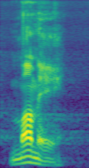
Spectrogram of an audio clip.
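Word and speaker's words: mame (μάμμη): The Greek word here that Paul uses for grandmother out of the ancient Greek is actually pronounced mame. Well, I just thought that was funny because for us, mame is like mommy. That's mom.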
